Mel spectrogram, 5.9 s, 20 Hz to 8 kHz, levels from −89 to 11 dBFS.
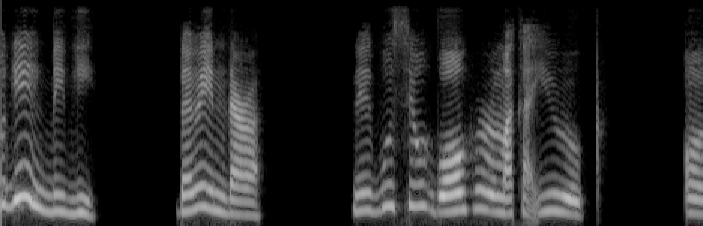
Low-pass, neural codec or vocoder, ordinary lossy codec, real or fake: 7.2 kHz; codec, 16 kHz, 0.5 kbps, X-Codec, HuBERT features, trained on balanced general audio; none; fake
